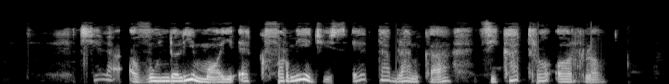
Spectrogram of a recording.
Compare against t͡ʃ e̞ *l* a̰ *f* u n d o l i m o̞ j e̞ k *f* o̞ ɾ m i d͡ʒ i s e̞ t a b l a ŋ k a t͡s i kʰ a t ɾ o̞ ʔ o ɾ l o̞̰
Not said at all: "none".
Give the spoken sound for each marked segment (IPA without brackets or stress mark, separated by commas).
l, v, f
